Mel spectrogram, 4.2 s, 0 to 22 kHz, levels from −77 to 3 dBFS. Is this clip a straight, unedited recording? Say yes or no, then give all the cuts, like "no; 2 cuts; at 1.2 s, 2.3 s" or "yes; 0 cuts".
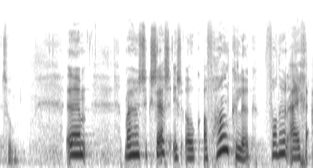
no; 1 cut; at 1.5 s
